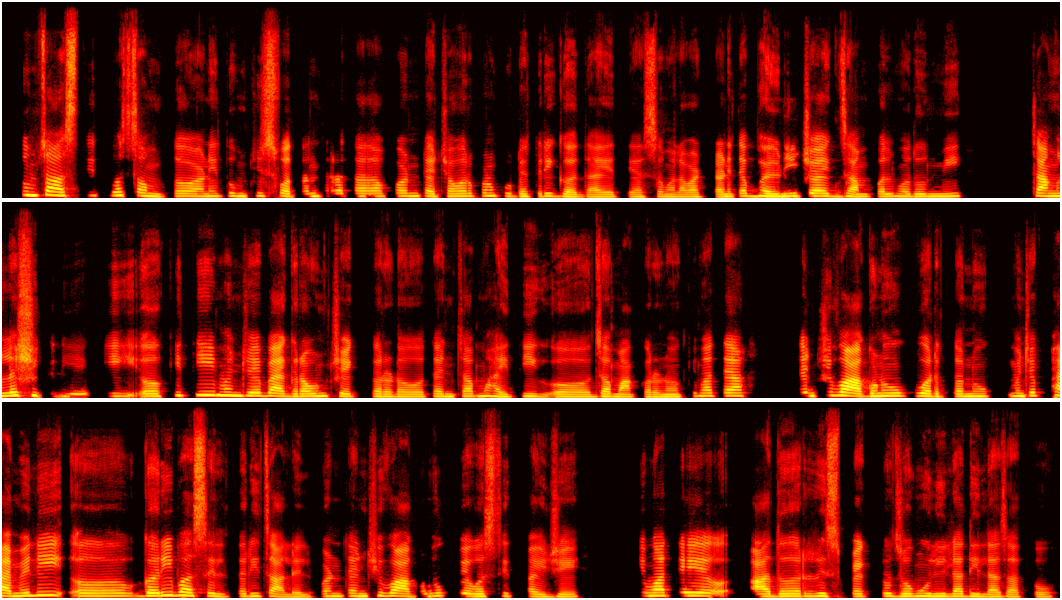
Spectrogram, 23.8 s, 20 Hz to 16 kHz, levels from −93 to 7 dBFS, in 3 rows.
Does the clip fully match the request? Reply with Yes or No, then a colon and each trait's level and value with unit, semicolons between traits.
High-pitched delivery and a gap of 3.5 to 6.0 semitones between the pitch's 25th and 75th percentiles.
No: high, 205 Hz; average, 3.0 semitones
